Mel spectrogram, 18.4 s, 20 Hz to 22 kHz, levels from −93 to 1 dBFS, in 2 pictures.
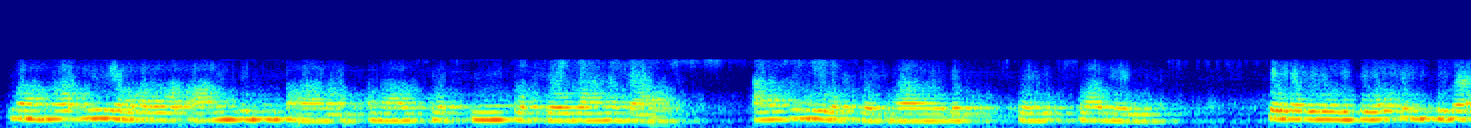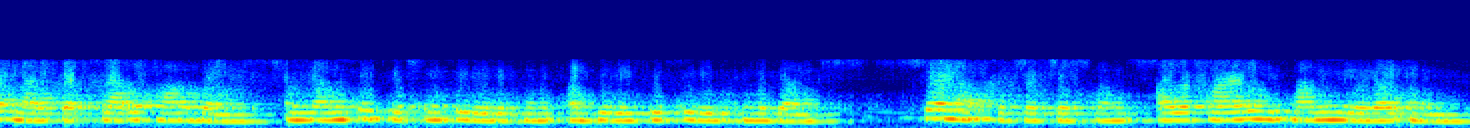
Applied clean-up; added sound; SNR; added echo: neural separator model SepFormer DNS4.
